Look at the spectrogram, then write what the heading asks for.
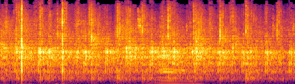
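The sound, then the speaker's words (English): A church audience applauds steadily for a few seconds to thank two women who ran children's church and Bible memory over the summer, many overlapping claps forming a dense, crackling wash with a few sharper hand claps standing out, and a faint voice briefly underneath. “I know we've been clapping for you guys already, but we're going to do it again because I'm so grateful for you two ladies.”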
